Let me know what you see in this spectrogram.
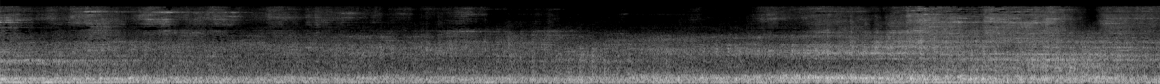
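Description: Double-stack intermodal container train rolling past: a steady rumble of steel wheels on rail from the loaded well cars, swelling slightly about eight seconds in.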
